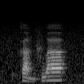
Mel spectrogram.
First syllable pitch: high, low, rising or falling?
low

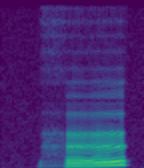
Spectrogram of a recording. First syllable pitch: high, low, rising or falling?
rising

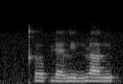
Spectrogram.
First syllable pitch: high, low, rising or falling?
high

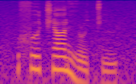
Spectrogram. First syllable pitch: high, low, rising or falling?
high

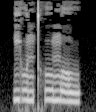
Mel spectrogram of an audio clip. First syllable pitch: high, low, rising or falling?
low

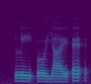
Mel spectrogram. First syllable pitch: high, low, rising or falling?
low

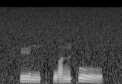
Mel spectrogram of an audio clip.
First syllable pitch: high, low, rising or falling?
low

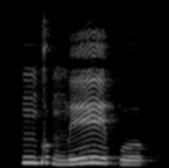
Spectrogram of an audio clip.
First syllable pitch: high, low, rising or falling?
falling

